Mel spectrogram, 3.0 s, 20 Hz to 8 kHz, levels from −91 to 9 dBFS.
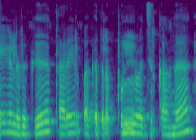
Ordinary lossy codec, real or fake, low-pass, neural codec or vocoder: none; real; 7.2 kHz; none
